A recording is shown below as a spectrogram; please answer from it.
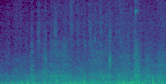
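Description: Faint footsteps of a person walking through fresh snow, irregular steps with light scuffing.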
